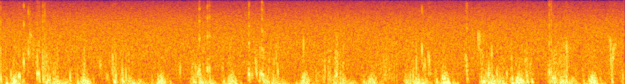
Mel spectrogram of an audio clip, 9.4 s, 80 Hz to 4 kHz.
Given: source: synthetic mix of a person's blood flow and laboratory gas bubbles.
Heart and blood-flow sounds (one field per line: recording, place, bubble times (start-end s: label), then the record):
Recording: Doppler ultrasound of blood flow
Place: precordium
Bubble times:
0.00-0.08 s: bubbles
0.15-0.86 s: bubbles
1.03-1.12 s: bubbles
1.50-1.95 s: bubbles
2.69-2.75 s: bubbles
2.92-3.22 s: bubbles
3.71-4.22 s: bubbles
4.53-4.61 s: bubbles
6.31-6.52 s: bubbles
6.98-7.06 s: bubbles
7.16-7.34 s: bubbles
7.40-7.64 s: bubbles
7.85-8.06 s: bubbles
8.21-8.59 s: bubbles
9.12-9.29 s: bubbles
9.32-9.38 s: bubbles
From the record:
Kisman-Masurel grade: 242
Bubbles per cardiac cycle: several, 3 to 8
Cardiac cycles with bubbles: 100%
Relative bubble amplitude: moderate (0.250 to 0.450)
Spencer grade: 3 (all of the cardiac periods contain showers or single bubble signals, but not dominating or overriding the cardiac motion signals)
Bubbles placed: only in the low amplitude regions of the cardiac cycle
